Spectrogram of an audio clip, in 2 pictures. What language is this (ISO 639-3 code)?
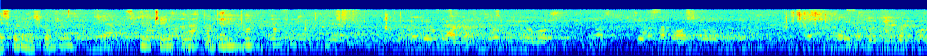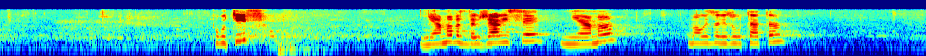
bul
